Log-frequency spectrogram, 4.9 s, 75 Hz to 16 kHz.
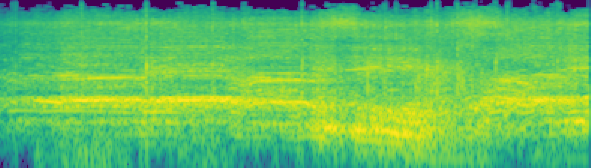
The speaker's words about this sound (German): Bei seiner Ankunft am Flughafen in Zagreb im Jahr 2014 wurde er von mehreren Kamerateams und hunderten jubelnden Anhängern im Terminal empfangen wie ein Held.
